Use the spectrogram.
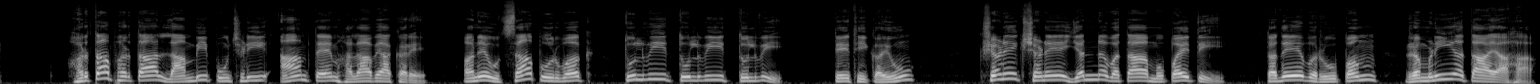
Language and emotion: Gujarati, neutral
